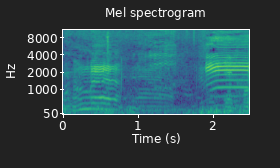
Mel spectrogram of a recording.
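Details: A sheep just given a PPR vaccine; a loud, nasal bleat of about half a second, a quieter gap with murmured voices, then another sharp, piercing bleat starting abruptly.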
